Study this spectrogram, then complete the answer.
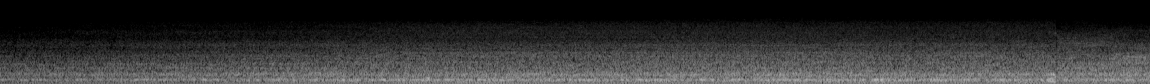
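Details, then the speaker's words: Ford Escort 1.6 16v idling with cabin blower on maximum, cold setting, air conditioning off: steady low engine hum under even rushing fan roar, no knocks or squeals; normal. "it might be a little bit noisy in here because I got the because I got the fan speed on and uh I'm right now setting up a temp gauge the fan speed is on maximum on cold"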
